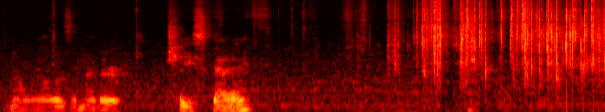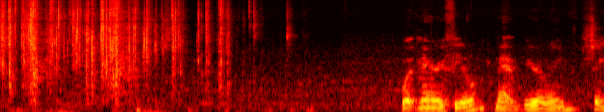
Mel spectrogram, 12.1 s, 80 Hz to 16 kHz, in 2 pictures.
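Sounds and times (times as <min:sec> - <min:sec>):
foil wrapper crinkling and tearing: 0:03.8 - 0:08.7.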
